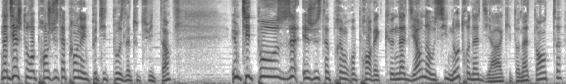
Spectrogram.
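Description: A woman hosting a radio call-in show, reassuring her caller and brisk with listeners. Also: medium pitch, expressive, darkish tone, no room sound. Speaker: radio host.

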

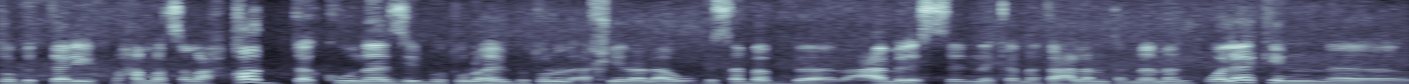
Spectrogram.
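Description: A man's voice: fairly high pitch, darkish tone, slight background noise. A man from Egypt with an Egyptian accent, a guest sports journalist commenting without a script in an emphatic, effusive way. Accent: Egyptian Arabic. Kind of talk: unscripted commentary on radio.

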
